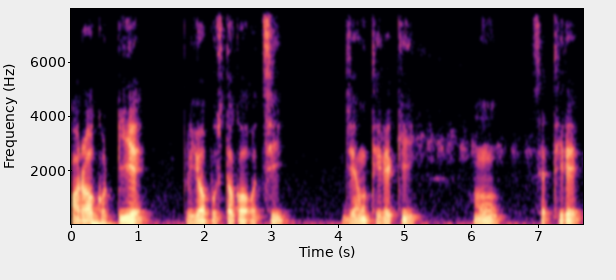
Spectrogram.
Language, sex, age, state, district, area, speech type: Odia, male, 18-30, Odisha, Kandhamal, rural, spontaneous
